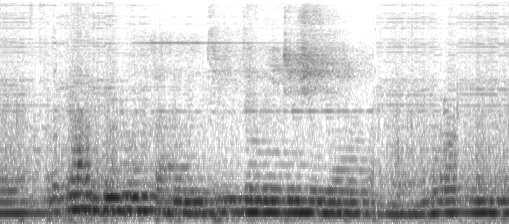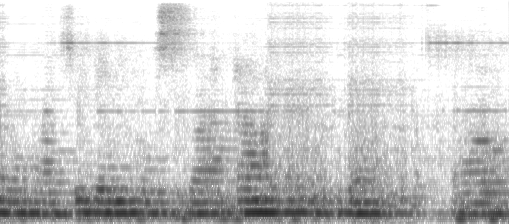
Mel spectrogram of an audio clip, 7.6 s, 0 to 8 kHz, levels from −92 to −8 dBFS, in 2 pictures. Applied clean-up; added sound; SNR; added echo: neural separator model SepFormer DNS4.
